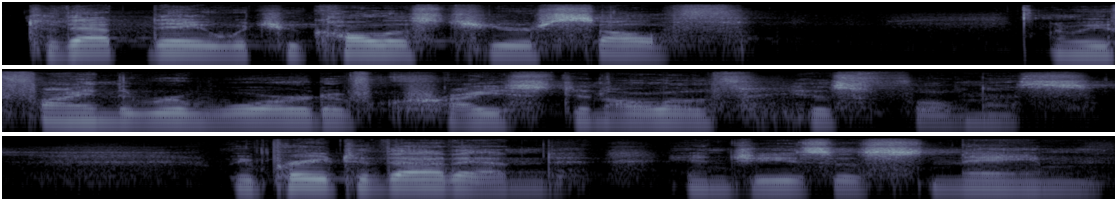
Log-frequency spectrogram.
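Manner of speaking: soft, low closing prayer. Acted. Pastor closing the prayer for the church, softly and reverently. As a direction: pastor praying quietly over the congregation, hushed prayer voice.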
